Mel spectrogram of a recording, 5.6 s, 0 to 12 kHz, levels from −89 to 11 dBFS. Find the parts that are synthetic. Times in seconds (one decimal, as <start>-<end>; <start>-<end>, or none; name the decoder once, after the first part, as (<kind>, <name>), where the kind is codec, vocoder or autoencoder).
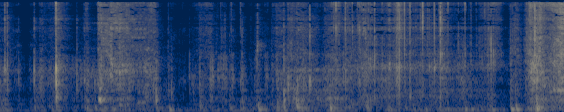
3.6-5.1 (codec, SNAC)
